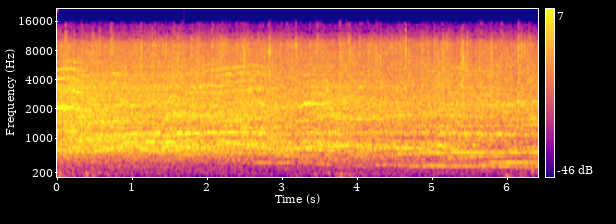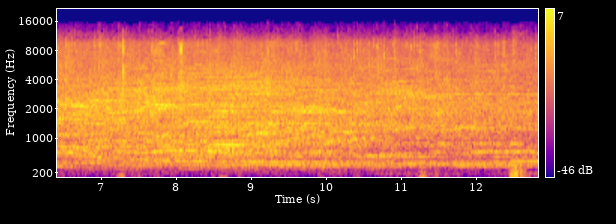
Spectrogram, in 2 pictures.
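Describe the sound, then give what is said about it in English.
A large live crowd roars continuously, a dense, sustained wall of cheering voices whose drawn-out tone could easily be mistaken for booing, holding steady for the whole stretch. “Sounds so much like booing.”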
